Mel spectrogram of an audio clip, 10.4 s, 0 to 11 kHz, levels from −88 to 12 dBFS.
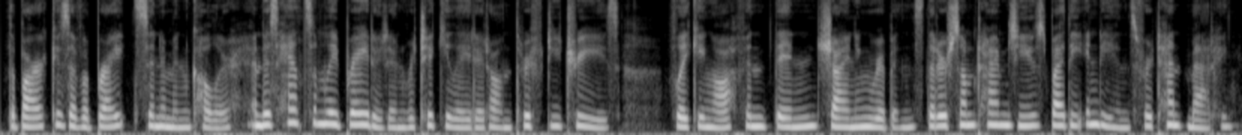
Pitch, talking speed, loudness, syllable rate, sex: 230 Hz, 190 wpm, -16 LUFS, 5.5 syllables/s, female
